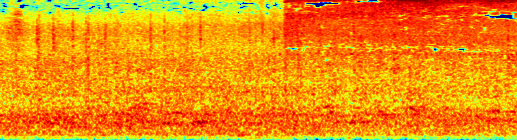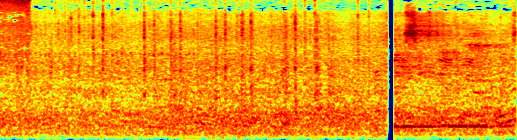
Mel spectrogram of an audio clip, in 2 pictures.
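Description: Small live-steam garden-railway locomotive running, with a loud hiss of steam starting about three seconds in and lasting a couple of seconds, over the chatter of a crowd in a hall. The sound cuts out for an instant near the end, and a steady tone follows.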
